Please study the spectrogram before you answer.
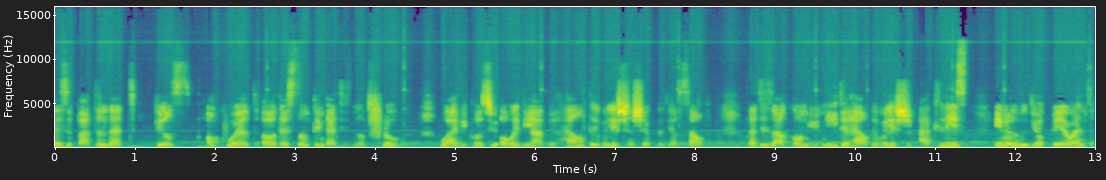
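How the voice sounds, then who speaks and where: A woman from Ghana talking casually in a motivational vlog, with a croaky just-woken voice and a rambling manner that repeats and corrects itself. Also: medium pitch, fairly even intonation, normal speed. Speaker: vlogger. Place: forest fitness trail outdoors. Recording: dull lo-fi audio with faint background music.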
